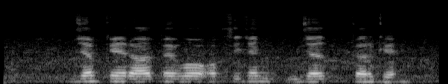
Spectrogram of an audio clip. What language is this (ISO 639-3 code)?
urd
